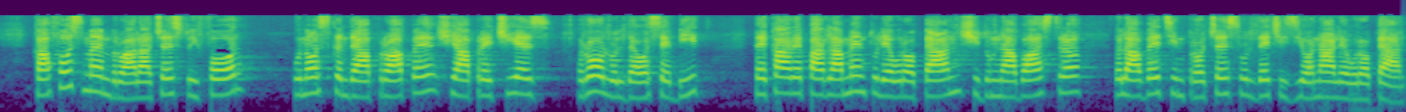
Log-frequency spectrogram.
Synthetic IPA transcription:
kəafo̞st̪me̞mbɾualat͡ʃe̞st̪ujfo̞r | kuno̞skɨnd̪e̞apɾoape̞ʃiapɾe̞t͡ʃie̞z | ro̞luld̪e̞o̞se̞bit̪̚ | pe̞kaɾe̞parlame̞nt̪ule̞uɾo̞peanʃid̪umneavoast̪ɾə | ɨlave̞t̪sʲɨnpɾo̞t͡ʃe̞suld̪e̞t͡ʃizio̞nale̞uɾo̞pean

